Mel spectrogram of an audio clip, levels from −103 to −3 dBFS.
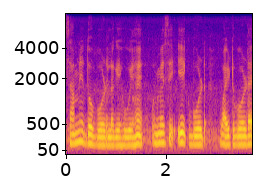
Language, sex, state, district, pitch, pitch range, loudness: Hindi, male, Uttar Pradesh, Lalitpur, 135 Hz, 125-155 Hz, -15 LUFS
